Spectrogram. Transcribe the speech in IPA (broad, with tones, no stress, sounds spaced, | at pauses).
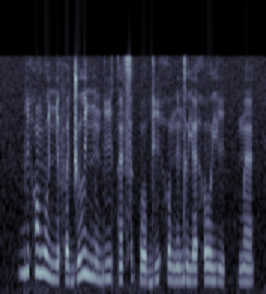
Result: b i˦ h ɔ̃˦ v oː˨ ɲ ɛ˨ f ɛ˨ d͡ʒ u˦ l i˧ ɲ ũ˨ b iː˦˨ t ɛ̃˦ s ə˦˨ k͡p oː˨ ɡ iː˦ h o˨ n ĩ˦ d ɨ˨ j ɛ˦ h oː˧ j i˨ | m ɛ̃˨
